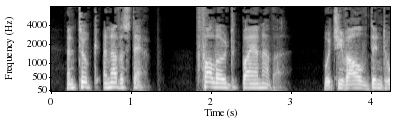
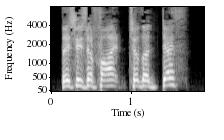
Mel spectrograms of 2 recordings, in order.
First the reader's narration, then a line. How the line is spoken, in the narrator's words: Harm shouted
